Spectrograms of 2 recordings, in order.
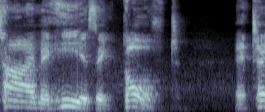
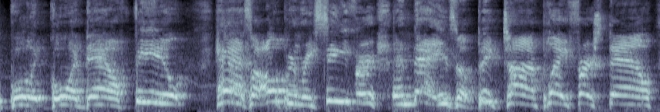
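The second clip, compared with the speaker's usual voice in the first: excited call; 10 semitones higher than usual. Real, not acted. Deep pass play-by-play call.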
